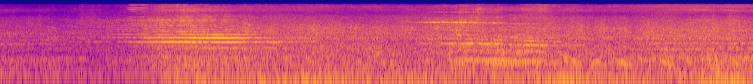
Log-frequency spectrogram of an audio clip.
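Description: A train passing with a low rumble that swells about a second and a half in. Its horn sounds twice, each long blast sliding down in pitch as the train goes by.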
